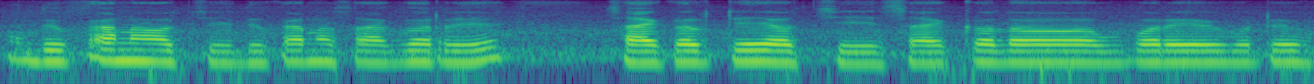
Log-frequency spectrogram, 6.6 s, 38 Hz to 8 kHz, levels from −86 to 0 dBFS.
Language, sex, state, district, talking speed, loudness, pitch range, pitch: Odia, male, Odisha, Nuapada, 110 wpm, -18 LUFS, 155-160 Hz, 155 Hz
